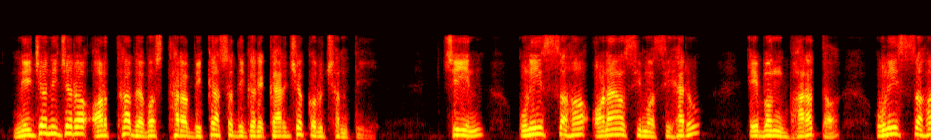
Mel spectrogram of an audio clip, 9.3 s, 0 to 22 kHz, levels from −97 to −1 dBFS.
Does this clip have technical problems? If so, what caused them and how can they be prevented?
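Yes. Speex codec damage runs throughout this speech clip: the sound is noisy and hoarse, and nothing lies above 7.7 kHz. The CELP coder has too few bits for the excitation, which fits a bitrate near 10 kbps, and the top band is only a shaped noise fill. To prevent it, encode at a higher Speex quality setting or use a modern codec such as Opus.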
